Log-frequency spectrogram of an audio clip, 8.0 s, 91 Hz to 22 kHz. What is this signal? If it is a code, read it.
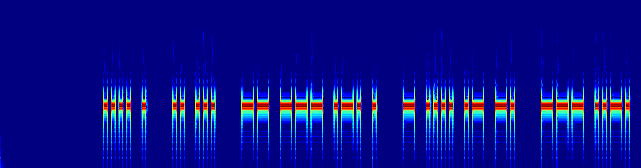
Morse code, heard as a keyed tone, about 25 wpm, 700 Hz. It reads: HE IS MORE THAN OF
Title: Sentences from Top 1000 Words - Review Part 3 - 25wpm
